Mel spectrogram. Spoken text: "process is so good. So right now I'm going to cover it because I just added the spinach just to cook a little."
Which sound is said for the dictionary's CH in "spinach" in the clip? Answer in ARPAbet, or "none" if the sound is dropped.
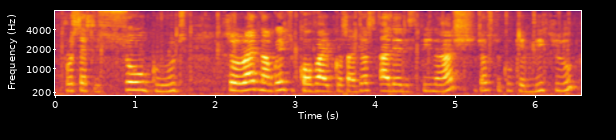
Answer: SH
